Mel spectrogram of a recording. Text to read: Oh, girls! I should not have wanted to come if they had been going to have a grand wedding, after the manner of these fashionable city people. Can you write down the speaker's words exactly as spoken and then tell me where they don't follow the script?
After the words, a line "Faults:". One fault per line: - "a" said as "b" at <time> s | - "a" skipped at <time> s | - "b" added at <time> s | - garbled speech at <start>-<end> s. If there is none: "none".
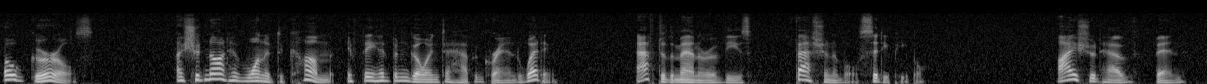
Oh, girls! I should not have wanted to come if they had been going to have a grand wedding, after the manner of these fashionable city people. I should have been
Faults:
- "I should have been" added at 10.6 s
